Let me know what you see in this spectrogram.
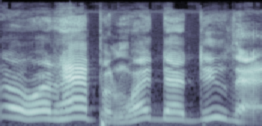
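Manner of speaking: high, loud mock reporter voice, clueless. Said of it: "these stupid reporters".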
